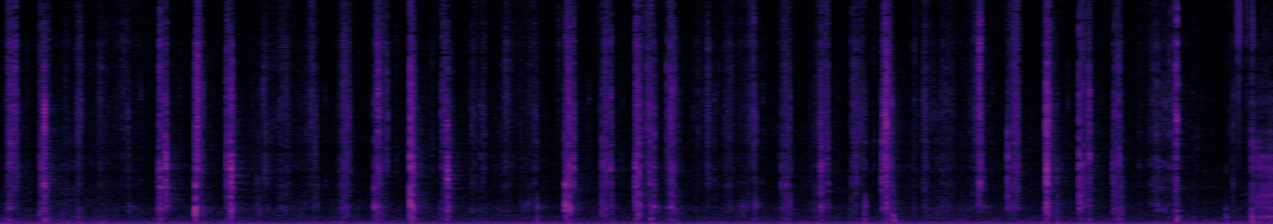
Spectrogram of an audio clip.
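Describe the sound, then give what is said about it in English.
Faint handling of an oracle card deck as one card is pulled for the week: a scattered run of many light, sharp clicks and ticks over a low, steady hum. “Let me pull one oracle card for the week.”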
